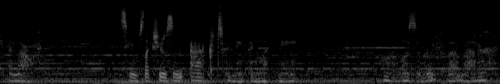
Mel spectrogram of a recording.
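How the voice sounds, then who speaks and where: Earnest, low-pitched young woman warrior played by an actress. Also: a little fast, loud music behind the voice, close to an everyday voice. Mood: quiet, reflective. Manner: earnest, introspective. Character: young adventurous woman warrior, guarded, reflective, burdened. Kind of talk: video game voice acting, musing to herself.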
